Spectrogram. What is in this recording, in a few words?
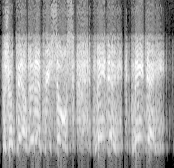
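French damaged engine mood med; War Thunder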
